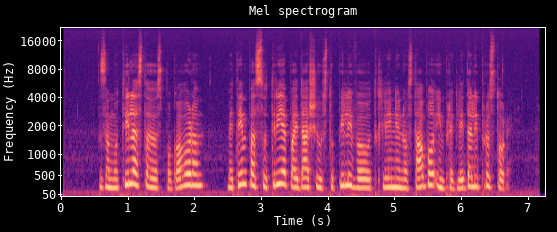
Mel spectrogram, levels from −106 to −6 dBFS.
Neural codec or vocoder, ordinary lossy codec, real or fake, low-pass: none; none; real; none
